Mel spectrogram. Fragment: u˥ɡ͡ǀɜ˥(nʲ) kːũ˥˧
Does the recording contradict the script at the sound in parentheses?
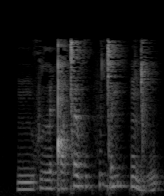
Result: no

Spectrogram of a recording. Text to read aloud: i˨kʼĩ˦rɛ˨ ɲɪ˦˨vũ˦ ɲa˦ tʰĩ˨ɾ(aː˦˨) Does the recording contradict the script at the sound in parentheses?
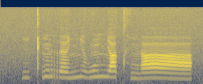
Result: no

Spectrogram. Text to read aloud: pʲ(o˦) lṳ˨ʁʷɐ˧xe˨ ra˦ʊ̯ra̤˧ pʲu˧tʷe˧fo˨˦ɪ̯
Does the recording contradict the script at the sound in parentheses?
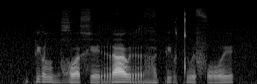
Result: no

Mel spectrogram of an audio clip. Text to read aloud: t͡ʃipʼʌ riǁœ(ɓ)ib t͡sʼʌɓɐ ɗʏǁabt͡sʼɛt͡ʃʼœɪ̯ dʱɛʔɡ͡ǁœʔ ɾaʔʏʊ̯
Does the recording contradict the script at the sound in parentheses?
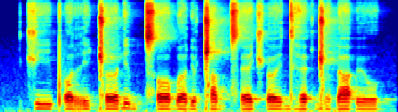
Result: yes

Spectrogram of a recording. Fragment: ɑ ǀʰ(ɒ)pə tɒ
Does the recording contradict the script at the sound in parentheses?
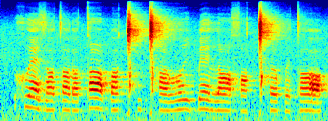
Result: yes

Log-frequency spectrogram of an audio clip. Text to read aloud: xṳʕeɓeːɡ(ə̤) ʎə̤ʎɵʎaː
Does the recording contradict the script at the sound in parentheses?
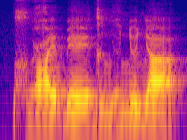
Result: no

